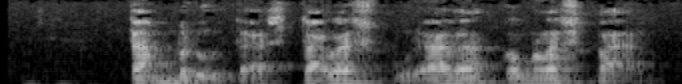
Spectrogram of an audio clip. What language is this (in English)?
Catalan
